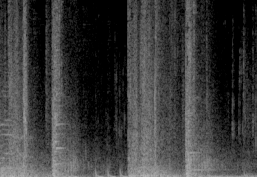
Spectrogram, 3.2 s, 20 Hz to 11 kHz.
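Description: Gunfire in the Wasteland 3 video game, several sharp shots and bursts in irregular rhythm with dull thuds between them, fairly close and loud.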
